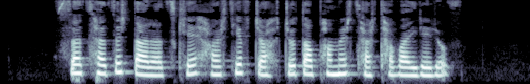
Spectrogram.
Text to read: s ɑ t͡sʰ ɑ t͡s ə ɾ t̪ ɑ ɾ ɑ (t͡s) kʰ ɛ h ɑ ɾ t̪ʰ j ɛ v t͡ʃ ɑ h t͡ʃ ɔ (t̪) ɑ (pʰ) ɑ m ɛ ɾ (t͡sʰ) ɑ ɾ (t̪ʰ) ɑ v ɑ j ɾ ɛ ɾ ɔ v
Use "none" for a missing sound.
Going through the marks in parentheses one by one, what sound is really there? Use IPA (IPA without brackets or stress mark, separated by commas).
t͡s, t̪, pʰ, t͡sʰ, t̪ʰ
